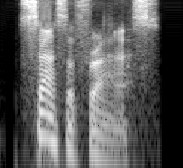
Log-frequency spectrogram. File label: "sassafras", British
